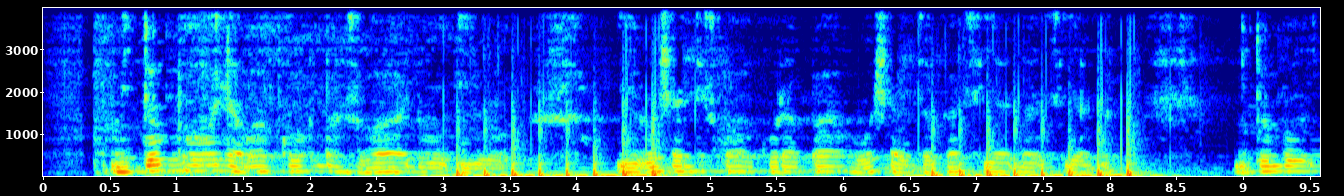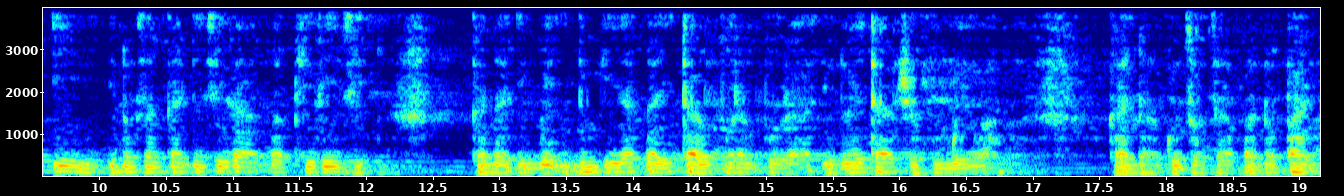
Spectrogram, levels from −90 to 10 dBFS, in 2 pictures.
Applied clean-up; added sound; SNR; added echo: none; Knock; -3 dB; reverberation time 1.0 s.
